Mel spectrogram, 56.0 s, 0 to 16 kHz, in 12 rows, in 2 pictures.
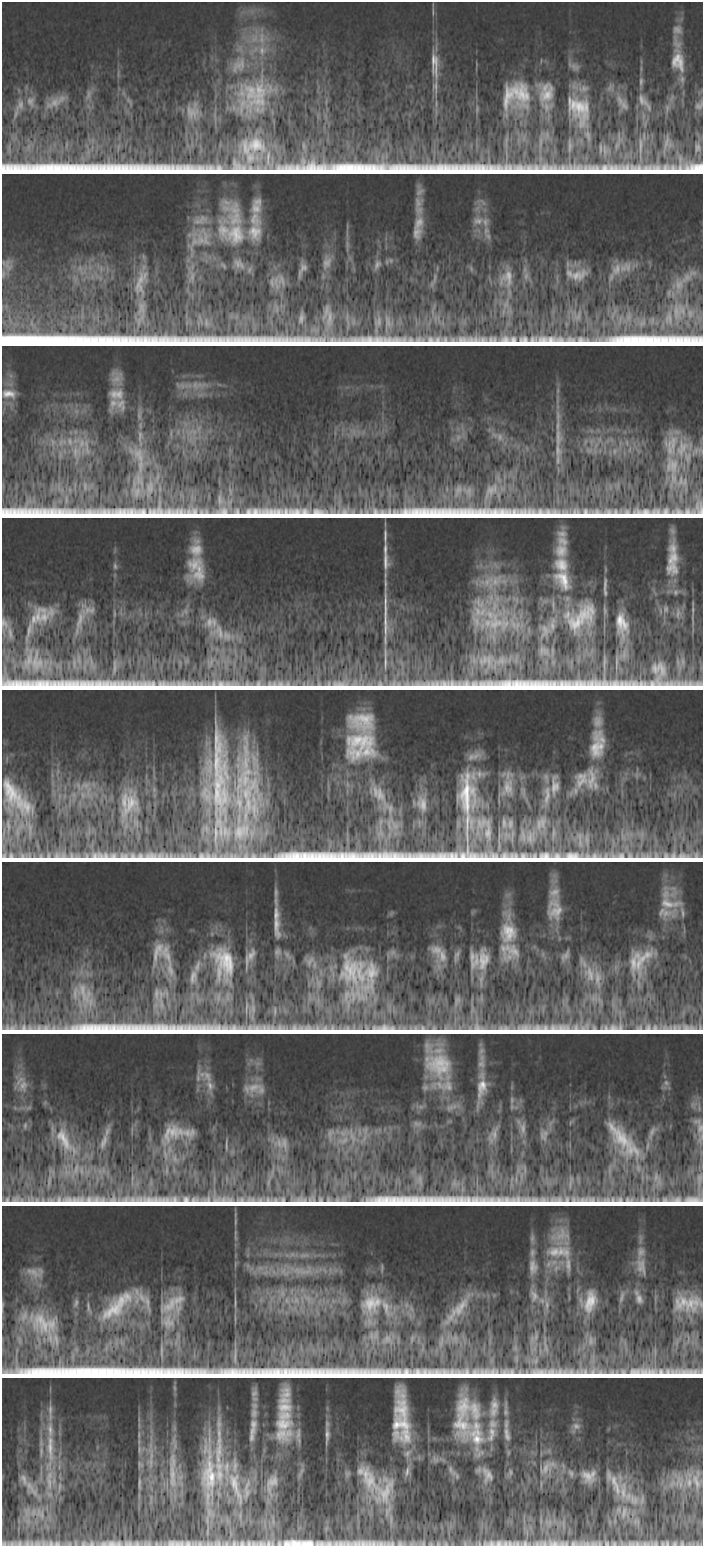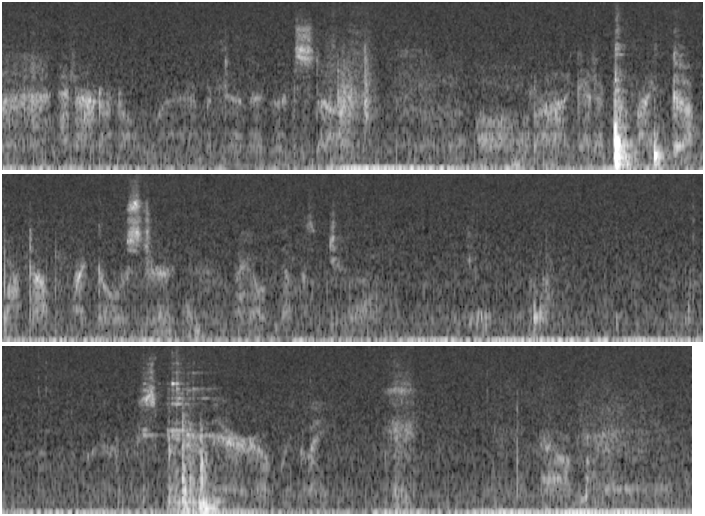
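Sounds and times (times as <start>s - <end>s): person whispering: 0.0s - 1.7s, 3.3s - 4.8s, 5.5s - 10.8s, 12.3s - 13.0s, 13.8s - 15.7s, 17.6s - 19.7s, 20.8s - 23.1s, 23.8s - 30.0s, 30.8s - 34.0s, 35.1s - 37.8s, 38.6s - 44.5s, 45.1s - 50.4s, 52.0s - 54.2s, 54.8s - 55.7s.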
